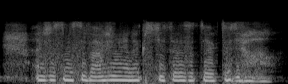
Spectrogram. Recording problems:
distortion; heavy; 5 dB below the speech
garbled, watery; badly; nothing above 7.5 kHz

